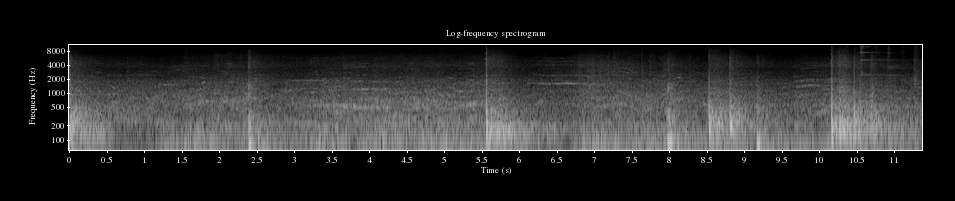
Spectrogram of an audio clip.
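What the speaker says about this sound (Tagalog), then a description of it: "Fireworks display happening right now." Fireworks pop and boom at irregular intervals over a steady crowd murmur at the Cosmania 2018 event, with several sharp bursts clustered toward the end.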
